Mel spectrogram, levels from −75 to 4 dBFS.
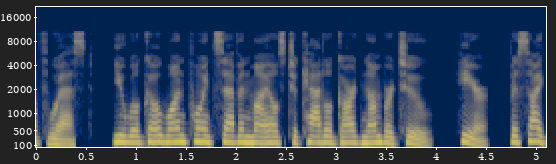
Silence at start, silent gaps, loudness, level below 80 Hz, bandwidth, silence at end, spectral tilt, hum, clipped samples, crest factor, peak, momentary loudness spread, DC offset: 0 s; none; -15 LUFS; -52 dBFS; 10.5 kHz; 0 s; -6 dB/octave; none; under 0.1%; 14 dB; 0 dBFS; 7 LU; under 0.1%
